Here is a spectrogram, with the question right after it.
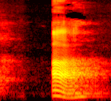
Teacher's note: hamzah berharakat fathah nah ini harus kita baca dengan jelas ya kita keluarkan dari pangkal tenggorokan kita dari tenggorokan bagian bawah a ya harus kita ucapkan a jangan pelit-pelit untuk membuka ya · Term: huruf hamzah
